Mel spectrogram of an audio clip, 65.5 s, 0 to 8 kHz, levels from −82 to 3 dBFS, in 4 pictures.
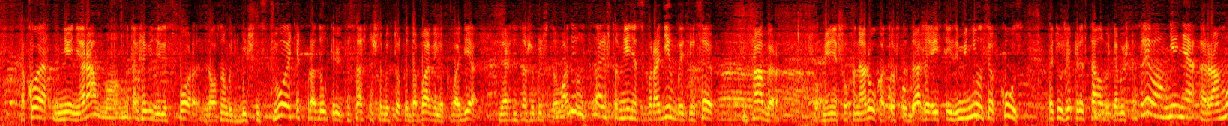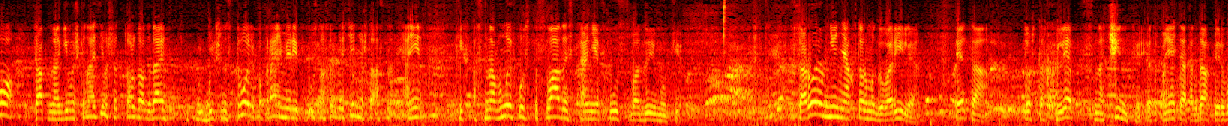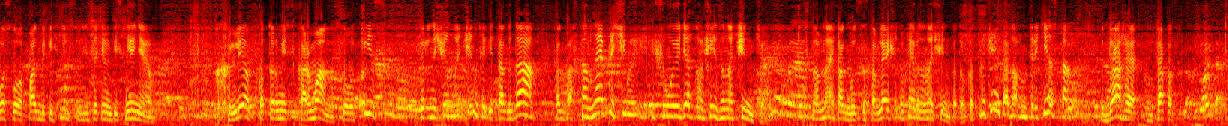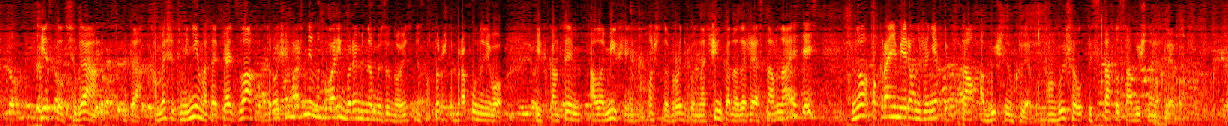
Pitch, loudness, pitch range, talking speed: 185 Hz, -22 LUFS, 160-230 Hz, 180 wpm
